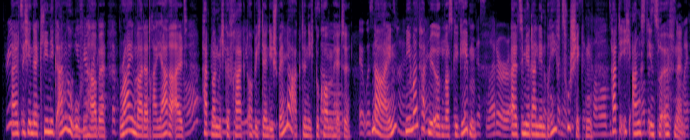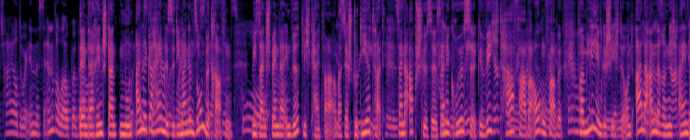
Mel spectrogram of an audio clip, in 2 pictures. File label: Doku Voice Over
